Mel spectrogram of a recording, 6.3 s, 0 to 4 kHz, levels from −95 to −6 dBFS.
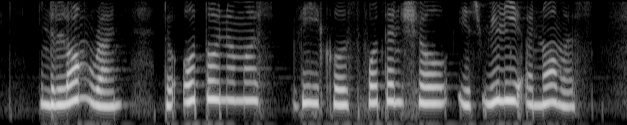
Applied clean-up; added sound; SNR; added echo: none; none; none; none.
